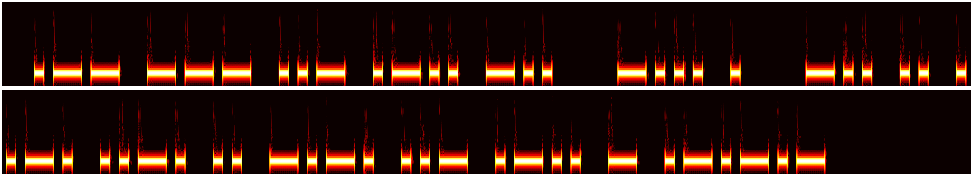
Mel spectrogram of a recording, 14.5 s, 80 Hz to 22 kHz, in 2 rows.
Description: Morse code, heard as a keyed tone, about 17 wpm, 700 Hz. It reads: WOULD BE DIFFICULT.
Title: Sentences from Top 1600 Words 17wpm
